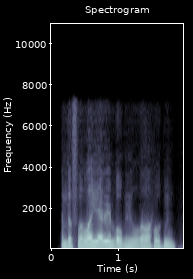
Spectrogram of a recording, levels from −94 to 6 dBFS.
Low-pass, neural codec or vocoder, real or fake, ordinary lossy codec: 7.2 kHz; codec, 16 kHz, 0.5 kbps, FreqCodec, larger model; fake; none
